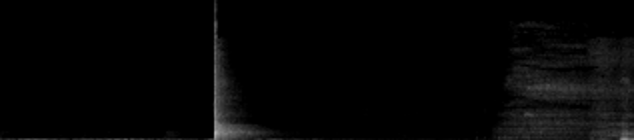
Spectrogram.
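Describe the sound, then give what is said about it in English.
A single sharp hand clap rings out loudly, standing alone with a quick decay. A faint low hum comes before it, and soft rustling noise follows near the end. “I don't know why I clapped.”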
